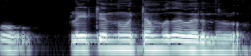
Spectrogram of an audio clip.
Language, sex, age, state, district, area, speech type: Malayalam, male, 18-30, Kerala, Kannur, urban, spontaneous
